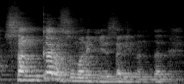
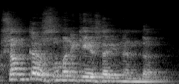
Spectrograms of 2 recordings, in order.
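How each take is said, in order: First: The first word begins with a dental 's' sound. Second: The first word begins with a palatal 'sh' sound. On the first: This reflects local speech around Banaras. "उन्होंने कहा" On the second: This is the standard pronunciation. "उन्होंने ये नहीं कहा"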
